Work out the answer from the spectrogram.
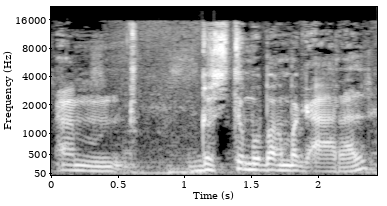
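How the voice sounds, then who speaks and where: Actor as gentle, bashful bachelor, mid-pitched. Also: male voice, a little slow, natural voice. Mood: gentle, teasing. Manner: hesitant, gentle. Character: kind, bashful long-single bachelor son and employer. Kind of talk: radio drama acting. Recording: music bed behind the voice.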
